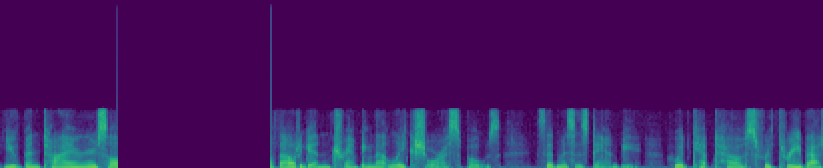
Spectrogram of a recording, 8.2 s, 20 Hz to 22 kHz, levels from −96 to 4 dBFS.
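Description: At 1.17 s the speech cuts out in mid-flow and the output stays silent until 2.70 s, a gap of about 1.53 s. This is a playback stall, most likely from the player running out of buffered data or having its audio thread blocked. On a waveform it shows as a flat line of silence. A spectrogram shows a blank vertical band across all frequencies, up to the ceiling of about 7 kHz that the G.722 wideband coding sets for the whole clip.

From 2.70 s to 5.70 s comes a time-compressed catch-up, as the player works off the backlog from the stall. It cuts out small slices and cross-fades the joins, so the speech runs at about 1.15 times normal speed while the pitch stays where it was. The talk sounds hurried. A spectrogram shows the harmonics at unchanged heights, but syllables packed closer together, with small smears at the joins.

From 7.44 s to the end at 8.24 s, a train of clicks ticks over the audio at about 2.3 per second, unevenly spaced. 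They peak only a little above the speech level and stay audible in the pauses. The likely source is interference from nearby equipment or a faulty connection or power supply. On the waveform they are narrow spikes of similar shape. In a spectrogram each appears as a thin vertical line running across the band.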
